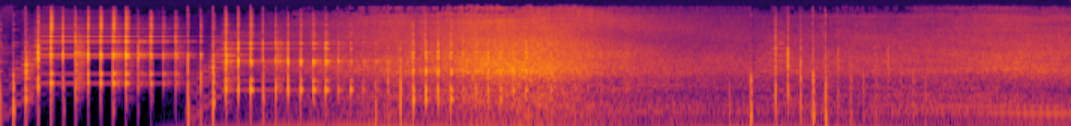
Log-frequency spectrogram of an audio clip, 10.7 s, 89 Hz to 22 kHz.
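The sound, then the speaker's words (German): A number 636 bus rumbles in to the Zollhaus bus stop with a low engine drone that swells and fades, accompanied by rapid clicking ticks early on and a few sharp clanks near the end, with no voices. “verlassen die Bushaltestelle Zollhaus nicht mit dem 636er Bus, der daherfährt, sondern mit unserem Mietwagen.”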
